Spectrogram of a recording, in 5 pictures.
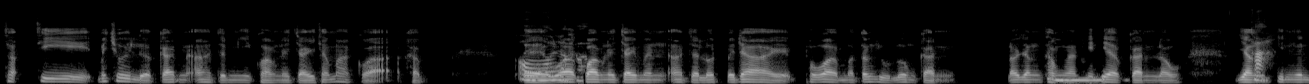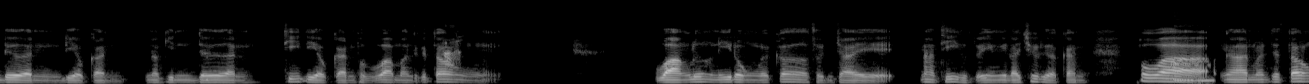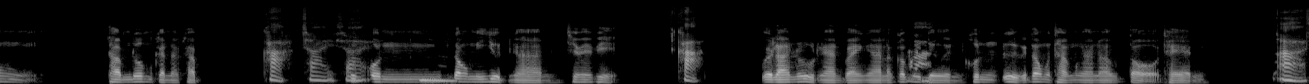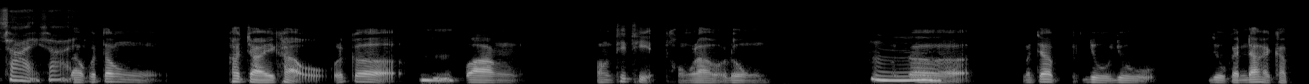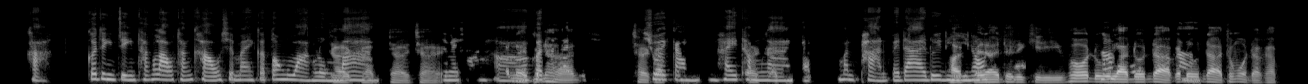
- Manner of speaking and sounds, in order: other background noise; tapping; in English: "The Key"
- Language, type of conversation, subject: Thai, unstructured, คุณรู้สึกอย่างไรเมื่อเจอเพื่อนร่วมงานที่ไม่ยอมช่วยเหลือกัน?
- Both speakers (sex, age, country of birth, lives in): female, 40-44, Thailand, Thailand; male, 50-54, Thailand, Philippines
